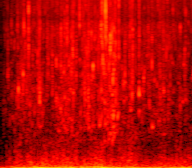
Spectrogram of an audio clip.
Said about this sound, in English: It's a cool, windy day in the foothills. Ripples and waves are blowing across the little reservoir outside of Superior's water treatment plant.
